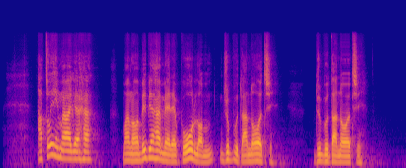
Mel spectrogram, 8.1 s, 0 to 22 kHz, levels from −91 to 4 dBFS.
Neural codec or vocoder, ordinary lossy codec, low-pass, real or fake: codec, 16 kHz in and 24 kHz out, 0.6 kbps, FocalCodec, streaming, 4096 codes; none; 10.8 kHz; fake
